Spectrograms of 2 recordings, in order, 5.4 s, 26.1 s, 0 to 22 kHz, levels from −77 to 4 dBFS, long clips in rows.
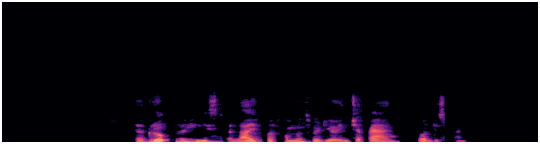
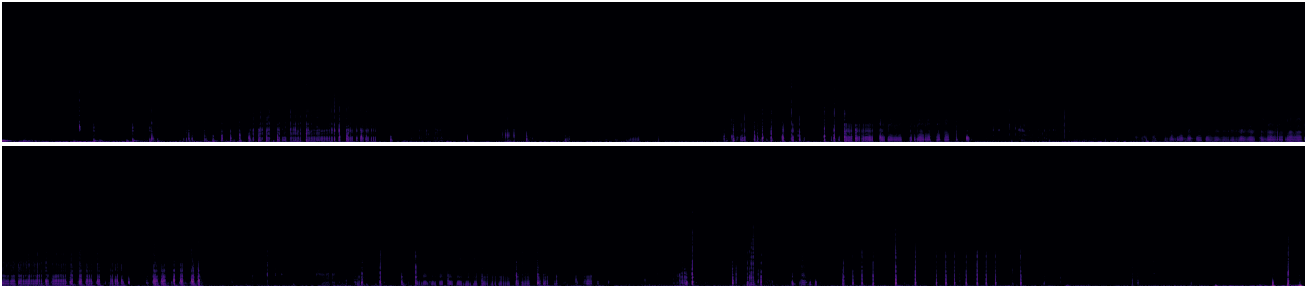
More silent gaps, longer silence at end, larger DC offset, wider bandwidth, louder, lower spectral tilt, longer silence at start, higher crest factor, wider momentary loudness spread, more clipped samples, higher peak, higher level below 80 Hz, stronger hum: first, 4.00-4.16 s, 4.48-4.52 s vs none; first, 0.75 s vs 0 s; neither; second, 7.6 kHz vs 15.5 kHz; first, -24 LUFS vs -62 LUFS; first, -6.5 dB/octave vs -4.5 dB/octave; first, 1.35 s vs 0 s; second, 22 dB vs 28 dB; about the same, 11 LU vs 10 LU; neither; first, -4 dBFS vs -34 dBFS; about the same, -64 dBFS vs -68 dBFS; neither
